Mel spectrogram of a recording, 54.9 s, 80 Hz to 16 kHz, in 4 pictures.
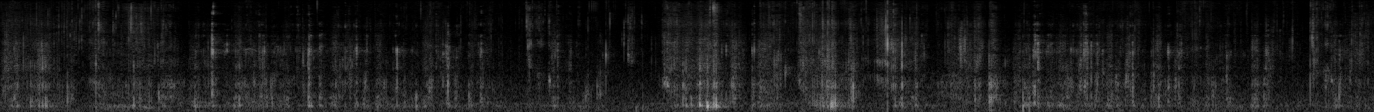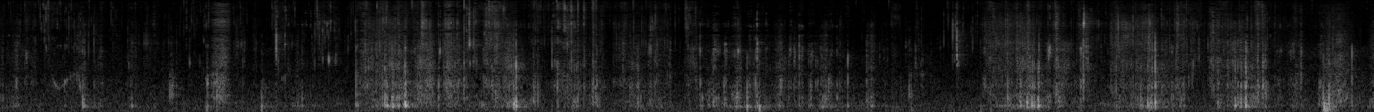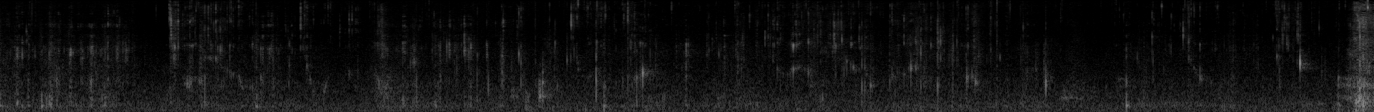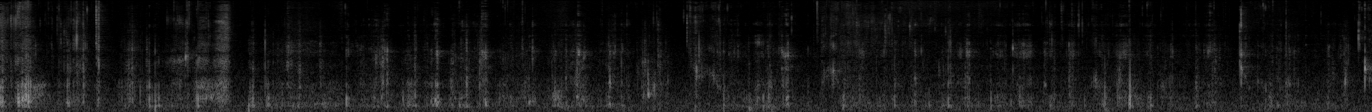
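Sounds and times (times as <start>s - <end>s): crunchy bites and chewing: 0.0s - 38.0s, 38.7s - 54.9s.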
